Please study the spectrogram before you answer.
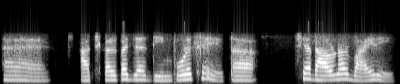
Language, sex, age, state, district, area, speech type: Bengali, female, 18-30, West Bengal, Darjeeling, urban, conversation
